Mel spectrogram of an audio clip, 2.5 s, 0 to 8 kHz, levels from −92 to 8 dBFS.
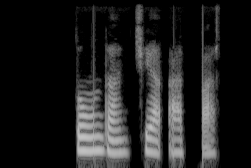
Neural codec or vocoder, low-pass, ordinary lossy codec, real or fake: none; 7.2 kHz; Opus, 64 kbps; real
